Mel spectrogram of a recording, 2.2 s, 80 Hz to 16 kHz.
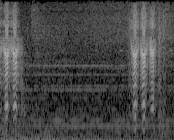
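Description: Two clusters of quavering goat bleats from Princess in The Witcher 3, one at the start and one near the end, each a pulsing tremolo cry over faint steady background ambience.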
